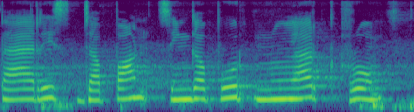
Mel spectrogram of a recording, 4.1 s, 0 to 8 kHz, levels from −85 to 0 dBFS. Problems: constant background noise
